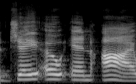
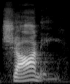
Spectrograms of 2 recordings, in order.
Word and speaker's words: Joni: Ryan that's really pretty I knew somebody who was a j-o-n-i which I always thought was Joni they pronounced it Johnny okay Charlene Charlie where'd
